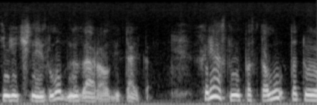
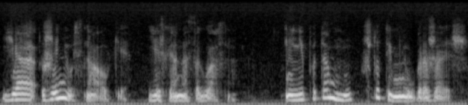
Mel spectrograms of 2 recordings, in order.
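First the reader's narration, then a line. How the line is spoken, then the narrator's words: Calm, suppressing disgust. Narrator (Russian): Он переборол отвращение к ее братцу и спокойно сказал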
